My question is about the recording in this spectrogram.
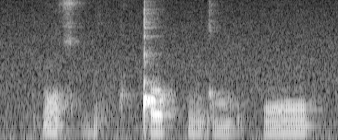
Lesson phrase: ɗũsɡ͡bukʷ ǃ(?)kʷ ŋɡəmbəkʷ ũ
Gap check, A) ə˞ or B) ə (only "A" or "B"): A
